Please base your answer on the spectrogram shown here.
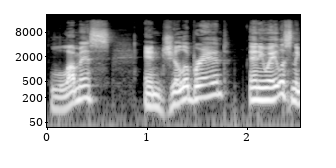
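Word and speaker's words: Lummis: is how he responded about the uh the loomis gillibrand bill which uh now i'm realizing is pronounced lummus and gillibrand anyway listen to gary gensler here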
